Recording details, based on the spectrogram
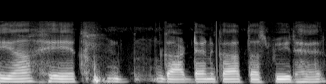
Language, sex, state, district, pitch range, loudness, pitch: Hindi, male, Jharkhand, Deoghar, 120-130 Hz, -12 LUFS, 125 Hz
